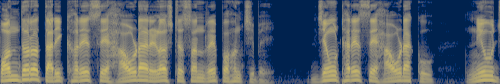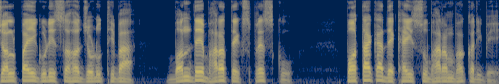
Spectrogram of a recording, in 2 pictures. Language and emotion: Odia, neutral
